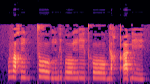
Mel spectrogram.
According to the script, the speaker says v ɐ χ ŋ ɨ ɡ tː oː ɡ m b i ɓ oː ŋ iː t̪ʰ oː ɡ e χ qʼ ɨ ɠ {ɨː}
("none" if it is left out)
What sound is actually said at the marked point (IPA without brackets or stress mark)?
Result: iː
